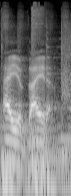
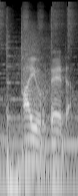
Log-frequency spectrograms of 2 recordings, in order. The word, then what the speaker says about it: Ayurveda: ever did before anyways this brings me to ayurveda which is actually correctly pronounced ayurveda but i'm going to keep saying it the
